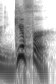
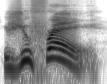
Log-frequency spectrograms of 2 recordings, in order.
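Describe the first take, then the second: First: The name is said like 'Giffer'. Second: The name is said like 'Joo-fray'. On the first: The speaker calls it wrong. "One moron called her Giffer" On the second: The speaker calls it right. "Learn how to pronounce Giuffre"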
